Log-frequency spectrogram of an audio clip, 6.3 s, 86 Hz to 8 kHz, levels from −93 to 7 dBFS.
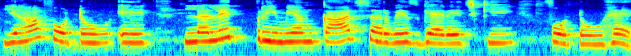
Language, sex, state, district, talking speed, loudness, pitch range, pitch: Hindi, female, Chhattisgarh, Raipur, 105 wpm, -14 LUFS, 255-310 Hz, 275 Hz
